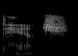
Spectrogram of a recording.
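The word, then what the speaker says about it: tanh: three most important ones are cinch cosh and tan CH so this first note that's in these printed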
